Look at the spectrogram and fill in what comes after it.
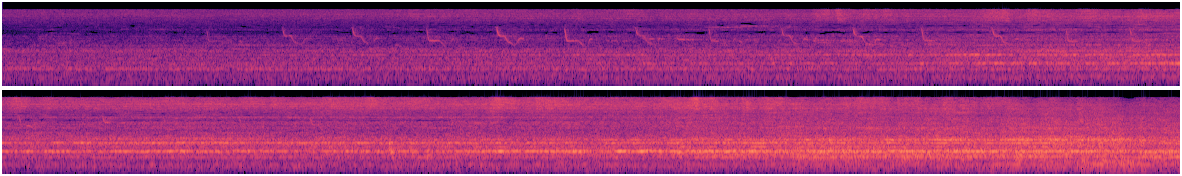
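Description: A passenger train approaching on the main line, its sound building steadily louder with a steady whine. A run of short high chirps in the first few seconds.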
